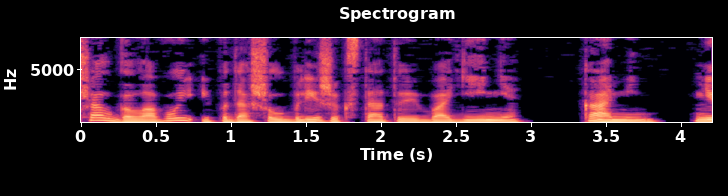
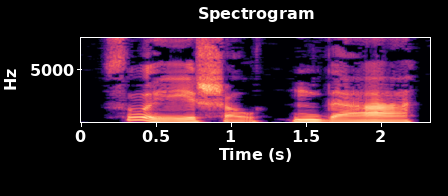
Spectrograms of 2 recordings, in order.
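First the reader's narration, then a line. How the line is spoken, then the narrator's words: Drawn-out, old man. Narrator (Russian): протянул старик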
